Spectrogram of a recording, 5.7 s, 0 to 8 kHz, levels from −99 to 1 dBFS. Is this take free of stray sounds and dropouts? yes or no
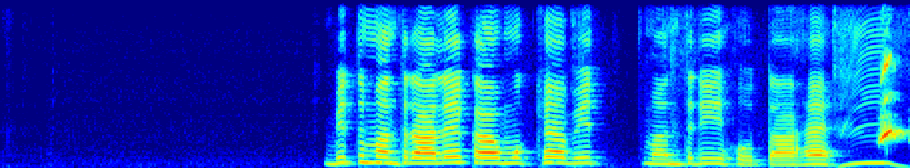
yes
